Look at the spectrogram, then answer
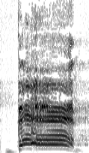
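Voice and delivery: high, loud drawn-out shout; re-enacted prank yell, full voice; top-of-voice yell. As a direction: yell it out across an airport. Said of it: "yelled at the top of my voice".

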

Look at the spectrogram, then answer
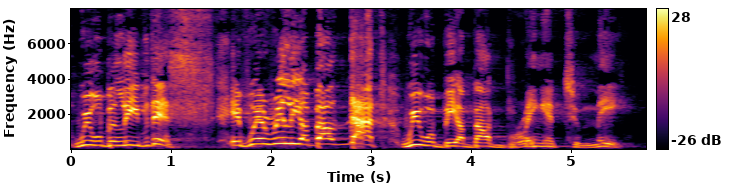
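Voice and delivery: loud preaching at full force; preaching shout. Acted. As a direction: belt it out like a preacher.

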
